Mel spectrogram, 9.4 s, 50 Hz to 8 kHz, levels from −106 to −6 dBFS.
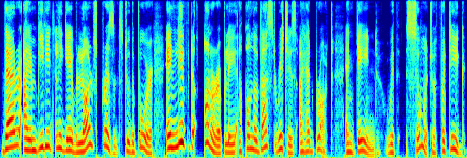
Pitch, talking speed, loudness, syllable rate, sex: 200 Hz, 160 wpm, -20 LUFS, 5.2 syllables/s, female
